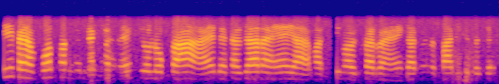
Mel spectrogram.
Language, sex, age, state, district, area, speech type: Hindi, female, 60+, Uttar Pradesh, Mau, rural, conversation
